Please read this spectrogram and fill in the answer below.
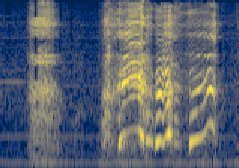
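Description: A short breath, then a high-pitched voice that wavers up and down in pitch, without clear words.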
